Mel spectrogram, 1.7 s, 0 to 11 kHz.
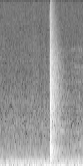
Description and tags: Recorded on an Iphone 6, soft snowball hitting a window.
Window, Iphone6, Snow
